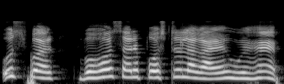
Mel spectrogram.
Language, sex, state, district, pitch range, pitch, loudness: Hindi, female, Jharkhand, Palamu, 280-330 Hz, 300 Hz, -12 LUFS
